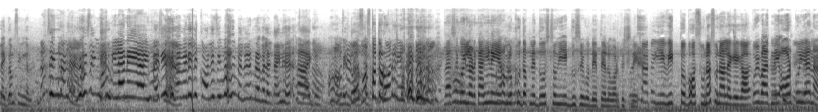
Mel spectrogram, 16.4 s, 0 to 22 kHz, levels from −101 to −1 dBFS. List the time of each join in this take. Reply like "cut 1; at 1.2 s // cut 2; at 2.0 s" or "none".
cut 1; at 5.9 s // cut 2; at 8.8 s // cut 3; at 12.8 s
